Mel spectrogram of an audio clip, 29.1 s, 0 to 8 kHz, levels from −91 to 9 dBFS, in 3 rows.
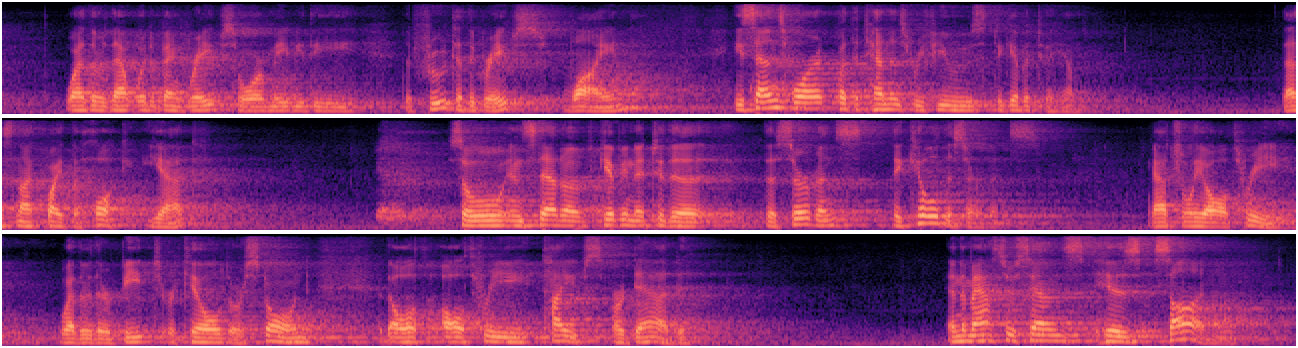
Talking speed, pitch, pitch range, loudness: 140 wpm, 125 Hz, 110-145 Hz, -16 LUFS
